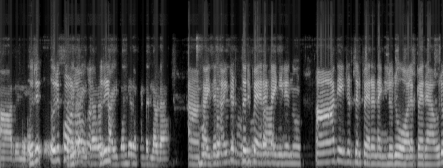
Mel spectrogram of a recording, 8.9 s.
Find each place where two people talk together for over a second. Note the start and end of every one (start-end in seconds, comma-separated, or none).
3.9-5.7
